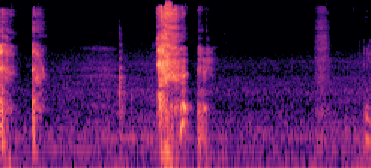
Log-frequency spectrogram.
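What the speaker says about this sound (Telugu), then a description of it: "Ignore my cough." A person coughs several times in short, sharp bursts, one stronger double cough in the middle, separated by quiet pauses during a day out with friends.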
